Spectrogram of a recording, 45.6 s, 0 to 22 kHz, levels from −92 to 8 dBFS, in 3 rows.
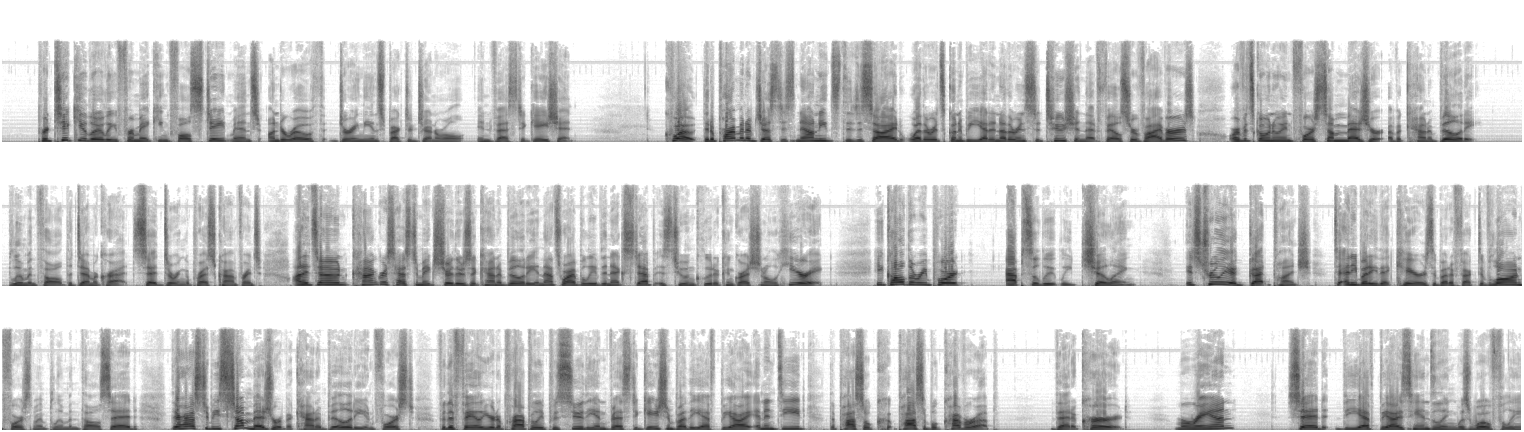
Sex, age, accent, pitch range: female, 40-59, American, 190-250 Hz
